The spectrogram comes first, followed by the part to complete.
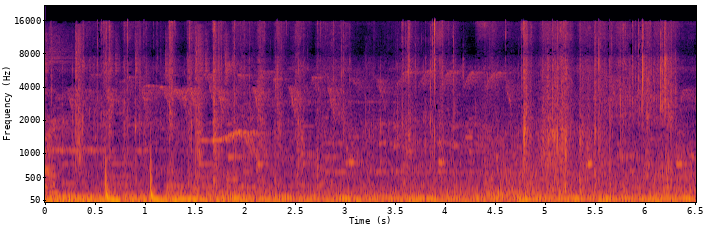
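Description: Plastic courier mailer and foam packaging rustling and crinkling as they are handled and cut open with scissors, in a steady run of irregular crackles.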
